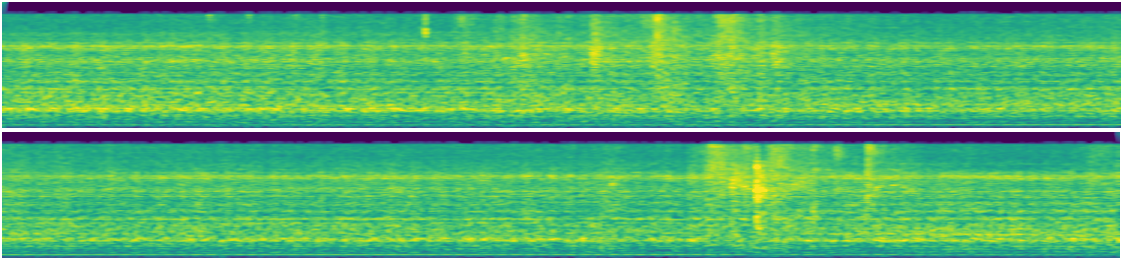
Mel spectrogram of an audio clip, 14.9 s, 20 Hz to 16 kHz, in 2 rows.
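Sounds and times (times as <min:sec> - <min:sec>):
bus engine droning: 0:00.0 - 0:14.9.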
